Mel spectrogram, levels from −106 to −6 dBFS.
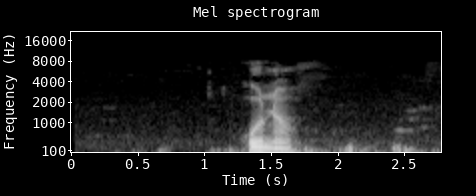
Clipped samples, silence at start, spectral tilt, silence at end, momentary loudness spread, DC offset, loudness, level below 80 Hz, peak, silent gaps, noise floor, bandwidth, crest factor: under 0.1%; 1.35 s; -8.5 dB/octave; 0.25 s; 25 LU; under 0.1%; -27 LUFS; -56 dBFS; -10 dBFS; none; -76 dBFS; 7.6 kHz; 22 dB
